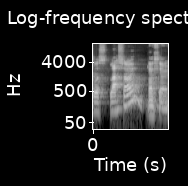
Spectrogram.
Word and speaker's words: Lasso: But we actually messaged him on the slide to kind of get his information, and it's actually pronounced Lasso. Sorry.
